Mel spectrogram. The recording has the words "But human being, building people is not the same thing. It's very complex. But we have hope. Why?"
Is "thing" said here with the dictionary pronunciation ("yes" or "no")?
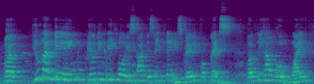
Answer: no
